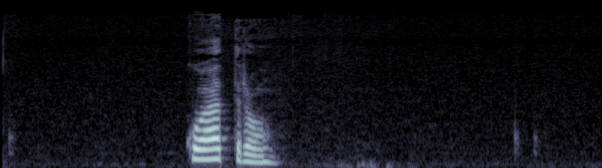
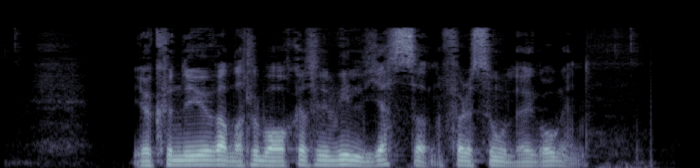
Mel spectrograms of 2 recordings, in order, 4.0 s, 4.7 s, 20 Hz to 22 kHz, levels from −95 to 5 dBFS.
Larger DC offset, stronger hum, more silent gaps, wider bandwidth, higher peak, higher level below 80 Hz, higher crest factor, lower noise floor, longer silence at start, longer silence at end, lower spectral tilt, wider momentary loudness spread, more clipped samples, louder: neither; neither; neither; about the same, 11.5 kHz vs 11.5 kHz; first, -4 dBFS vs -14 dBFS; second, -70 dBFS vs -54 dBFS; about the same, 22 dB vs 18 dB; about the same, -71 dBFS vs -69 dBFS; first, 1.3 s vs 0.9 s; first, 2.15 s vs 0.75 s; first, -7.5 dB/octave vs -6 dB/octave; first, 25 LU vs 9 LU; neither; first, -20 LUFS vs -31 LUFS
